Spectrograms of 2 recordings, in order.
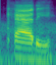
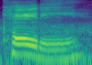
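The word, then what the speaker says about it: Cady: But because she is who she is, Regina was, the competition was Katie or Caddy. They would accidentally pronounce her name Caddy because it was spelled like caddy, like who's my caddy, or the golf caddy, right?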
